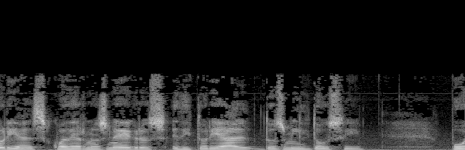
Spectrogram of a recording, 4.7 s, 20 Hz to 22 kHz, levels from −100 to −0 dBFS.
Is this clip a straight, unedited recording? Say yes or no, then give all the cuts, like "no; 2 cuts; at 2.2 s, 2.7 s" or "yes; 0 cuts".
yes; 0 cuts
